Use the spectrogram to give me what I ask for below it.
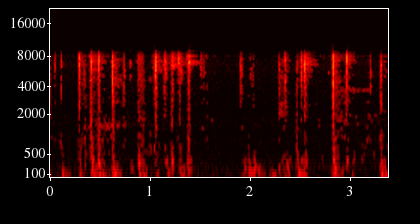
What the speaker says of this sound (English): So typing this out again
